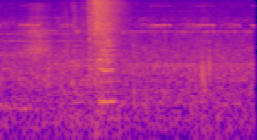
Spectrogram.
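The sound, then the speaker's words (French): A short, sharp hiss of air brakes as a truck with its headlights on comes to a stop and parks a few metres from a group of people, heard faintly over a quiet, steady background with no talking. “Des phares apportant un peu de lumière à la scène apparurent et le camion de tout à l'heure stationna à quelques mètres du groupe.”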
